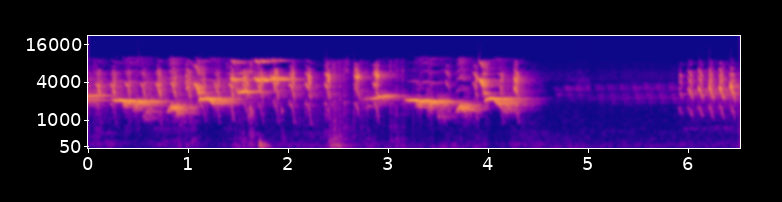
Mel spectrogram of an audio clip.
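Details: Pied triller, named by its local name kapasan kemiri, singing a busy, chattering song. Buzzy rapid trills mix with sharp, downslurred whistles in bursts over four seconds. A short silence follows, then another fast trill begins, with faint low thumps.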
